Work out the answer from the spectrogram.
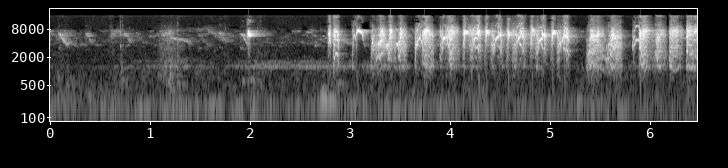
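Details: Brown-throated sunbird (sogok ontong) song, used to prompt quiet birds of its kind into singing: a few faint high chips, then from the third second a dense, rapid, buzzy twittering of high notes.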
